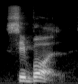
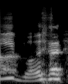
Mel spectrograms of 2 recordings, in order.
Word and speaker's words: Sibol: Okay, I have a hint for you. It's like seagull, but make it ball instead. Sibol.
